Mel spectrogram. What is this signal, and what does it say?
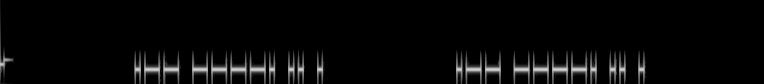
Morse code, heard as a keyed tone, about 25 wpm, 700 Hz. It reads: W9IE W9IE
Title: Easy Call Signs Repeated 2x - 25wpm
